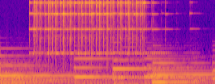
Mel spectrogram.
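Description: Altar bells shaken rapidly for about two and a half seconds, starting about half a second in, marking the elevation of the chalice at the consecration, over soft sustained keyboard chords.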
